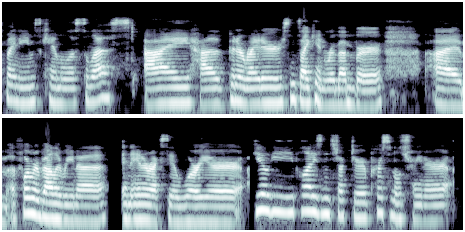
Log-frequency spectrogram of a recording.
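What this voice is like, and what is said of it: Nasal, congested voice. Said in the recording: “I am feeling a little bit under the weather, if you can't tell by my voice. ... I'm a bit nasally right now”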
